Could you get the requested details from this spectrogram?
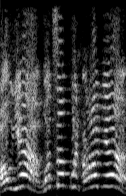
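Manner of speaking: loud, high-pitched yelling. Speaking to an audience, the speaker raises a question, yelling. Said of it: "I know I'm yelling".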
